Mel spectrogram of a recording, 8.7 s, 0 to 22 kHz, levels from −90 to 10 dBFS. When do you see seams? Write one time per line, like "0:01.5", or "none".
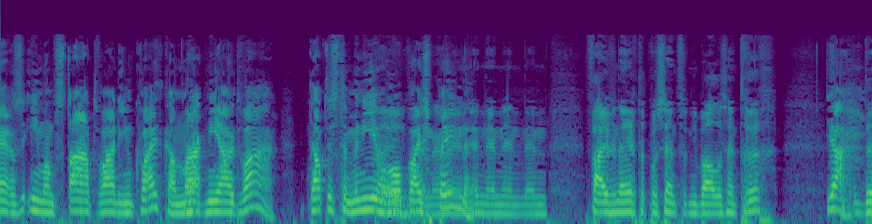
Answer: none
